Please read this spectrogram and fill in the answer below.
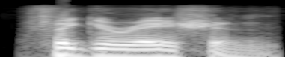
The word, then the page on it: figuration: American English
